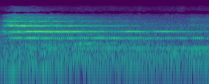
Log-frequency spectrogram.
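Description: A bell struck once, ringing with several steady overtones that slowly fade away.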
